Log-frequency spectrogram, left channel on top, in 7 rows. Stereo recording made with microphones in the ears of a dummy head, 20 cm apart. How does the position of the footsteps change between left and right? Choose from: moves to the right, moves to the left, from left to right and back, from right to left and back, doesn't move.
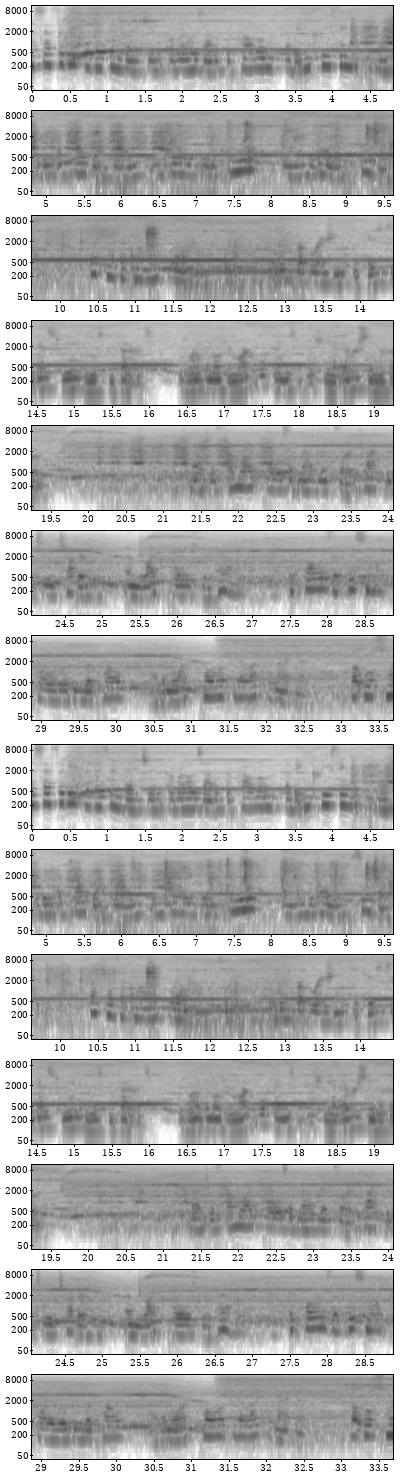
moves to the left.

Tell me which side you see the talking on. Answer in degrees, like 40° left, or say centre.
30° right.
